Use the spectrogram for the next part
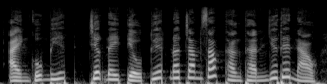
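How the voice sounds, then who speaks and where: A woman voicing an irritable old grandfather who scolds loudly, reading an audiobook story. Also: medium pitch, expressive, fairly quick, no room sound, clean studio sound, close to an everyday voice. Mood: angry scolding. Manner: angry, scolding, raised voice.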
